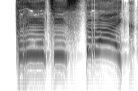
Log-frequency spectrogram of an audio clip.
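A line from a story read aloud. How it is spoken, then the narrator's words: Exclaiming. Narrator (Russian): воскликнула Триша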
